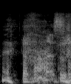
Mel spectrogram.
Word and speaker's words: Reims: J'aime bien comme vous prononcez Reims. J'ai répété ça beaucoup, j'ai pas pu. Reims, on dit.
